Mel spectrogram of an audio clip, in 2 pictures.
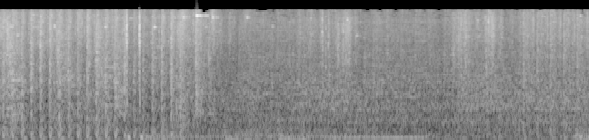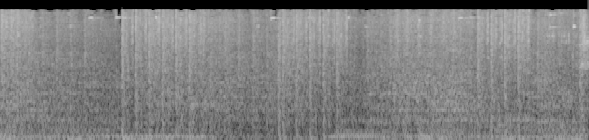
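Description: Sustained automatic gunfire in a firefight, rapid rattling bursts that run almost continuously, loud and close, with a few pauses and no talk over it.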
